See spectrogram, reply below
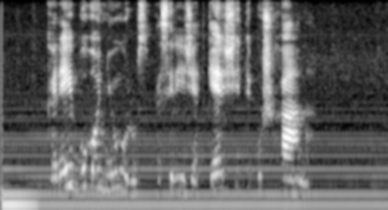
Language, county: Lithuanian, Tauragė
